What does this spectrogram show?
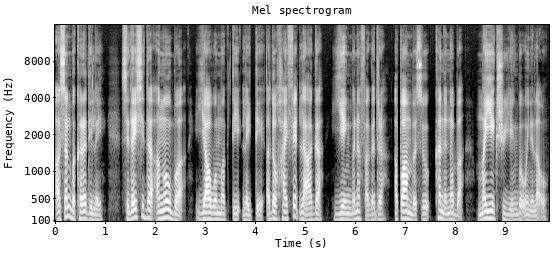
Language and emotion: Manipuri, neutral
